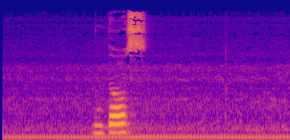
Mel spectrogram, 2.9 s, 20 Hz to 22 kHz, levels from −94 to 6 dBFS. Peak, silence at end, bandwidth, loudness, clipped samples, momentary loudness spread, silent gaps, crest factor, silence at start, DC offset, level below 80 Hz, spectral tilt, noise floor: -2 dBFS; 0 s; 16 kHz; -16 LUFS; under 0.1%; 24 LU; none; 20 dB; 0.1 s; under 0.1%; -56 dBFS; -3.5 dB/octave; -36 dBFS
